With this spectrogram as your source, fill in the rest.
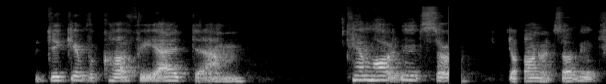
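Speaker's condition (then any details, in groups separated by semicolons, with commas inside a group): Cerebral palsy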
